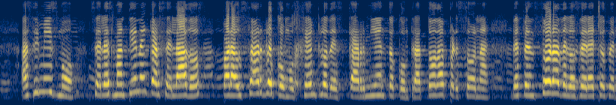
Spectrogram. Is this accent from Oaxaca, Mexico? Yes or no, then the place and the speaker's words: yes; Oaxaca, Mexico; formo parte del colectivo de Mujeres Mazatecas por la Libertad. Vengo de Oaxaca, de la región Mazateca, que queda al norte del estado de Oaxaca.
